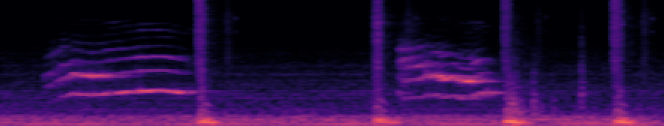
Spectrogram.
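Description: Two drawn-out cat meows in the video game Robocop: Rogue City, each followed by sharp knocks and thuds, set against a low ambient hum with no talking.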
